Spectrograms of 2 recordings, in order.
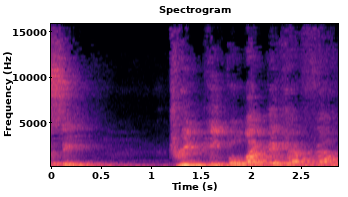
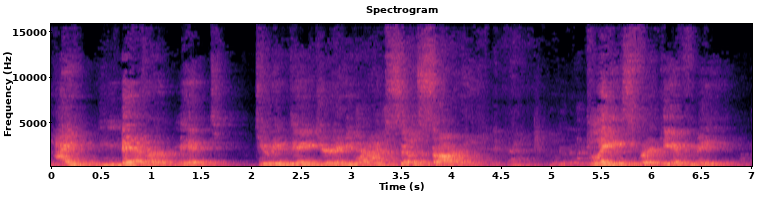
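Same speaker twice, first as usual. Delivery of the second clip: gravelly, awful voice; 5 semitones lower than usual. Retold or imitated. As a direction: drag out a troll-like, rasping apology. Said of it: "that gravelly, awful voice said".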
